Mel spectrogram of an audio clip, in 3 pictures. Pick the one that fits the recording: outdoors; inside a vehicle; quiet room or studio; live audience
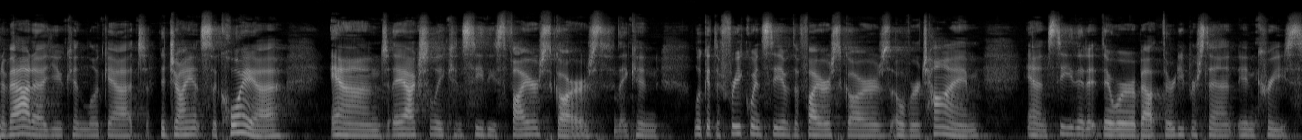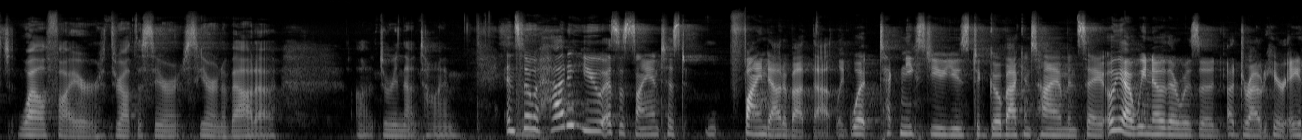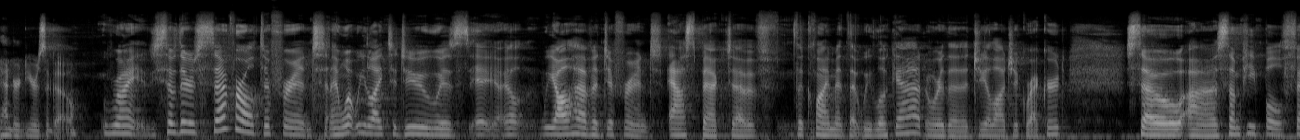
live audience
